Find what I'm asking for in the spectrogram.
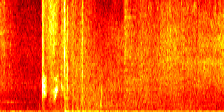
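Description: A Confringo fire spell explodes in Hogwarts Legacy: a sharp burst followed by a loud, sustained rumbling boom that fills the clip.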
